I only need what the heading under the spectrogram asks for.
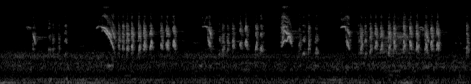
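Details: Two common grackles in a neighbourhood yard, gobbling walnuts from a hidden spot meant for blue jays and recorded by a bird cam. Scratchy, clipped notes come in uneven clusters, with one squeaky upward-sliding note early on.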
